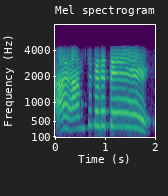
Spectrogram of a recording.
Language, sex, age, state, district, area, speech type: Marathi, male, 60+, Maharashtra, Buldhana, rural, conversation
